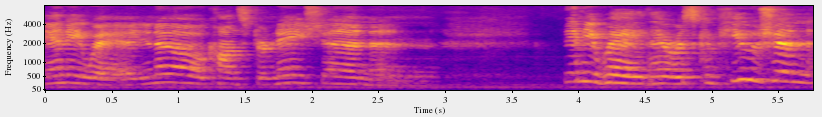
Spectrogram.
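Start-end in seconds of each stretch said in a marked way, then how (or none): none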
